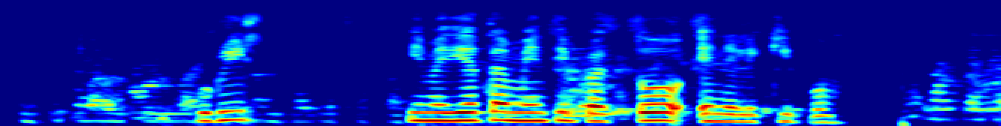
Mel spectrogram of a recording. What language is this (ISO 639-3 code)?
spa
